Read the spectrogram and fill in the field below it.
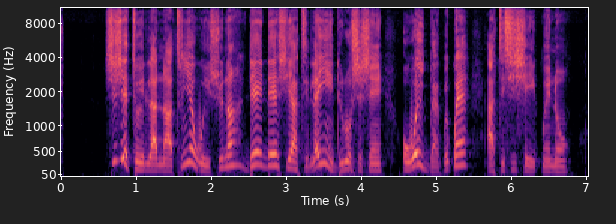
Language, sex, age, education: Yoruba, male, 15-29, tertiary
